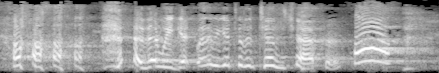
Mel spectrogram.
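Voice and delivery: high, slow, laughing build to a cry; laughing excitement. Real, not acted. Telling friends about the tenth chapter, laughing excitedly. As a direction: laugh through it, rising to a squeal.

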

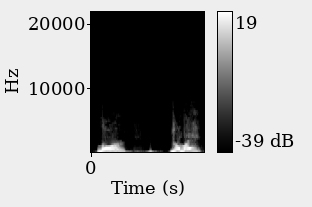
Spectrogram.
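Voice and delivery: frustrated believer complains, mock reproachful; complaining to God. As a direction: chide the Lord for being late. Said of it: "You ever felt like saying that?".

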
